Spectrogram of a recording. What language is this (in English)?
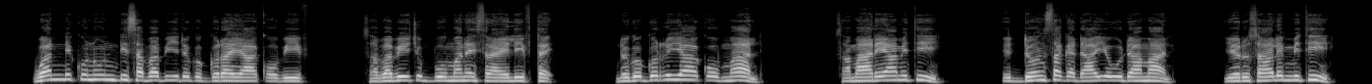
Oromo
